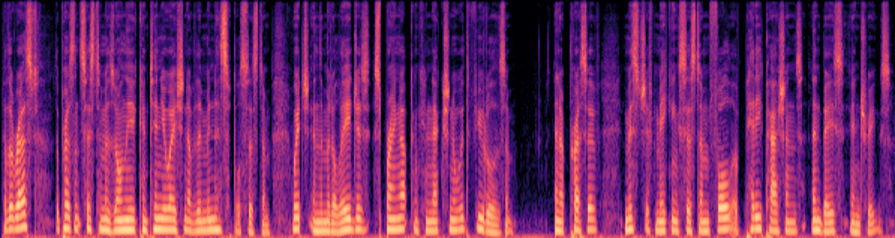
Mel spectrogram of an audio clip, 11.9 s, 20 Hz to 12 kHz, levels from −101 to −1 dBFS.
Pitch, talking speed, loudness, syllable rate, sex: 140 Hz, 180 wpm, -18 LUFS, 6.0 syllables/s, male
